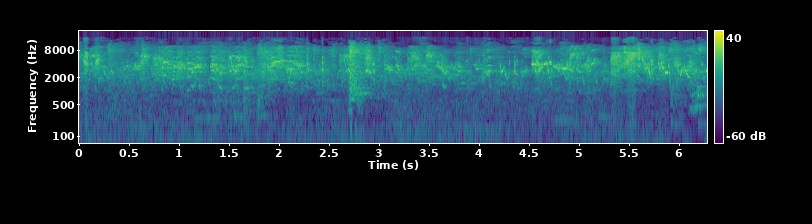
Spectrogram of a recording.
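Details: Budgerigars in courtship before breeding: busy, scratchy high chattering and squawking from many birds, rising and dipping in loudness, with a few harsher louder bursts.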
